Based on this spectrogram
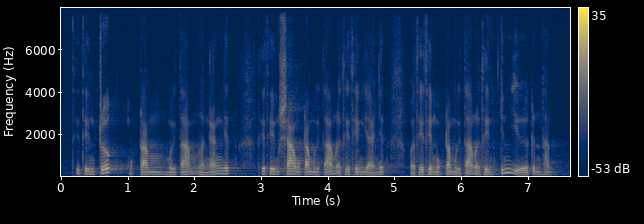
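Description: This man has an ordinary speaking voice, with a medium pitch and a moderate pace. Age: 60s. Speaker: pastor. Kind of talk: sermon.

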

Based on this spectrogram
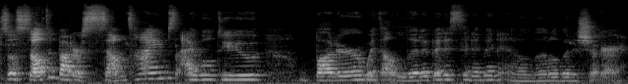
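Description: Fairly quick, lively speech from a woman at medium pitch, with noticeable background noise. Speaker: podcast host. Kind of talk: casual chat, storytelling.

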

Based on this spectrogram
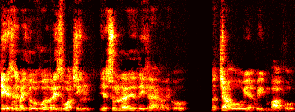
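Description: A man with an ordinary speaking voice speaks at a fairly low pitch with lively intonation. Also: moderate pace. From Haryana, India. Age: 40s. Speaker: podcast guest. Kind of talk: casual discussion.

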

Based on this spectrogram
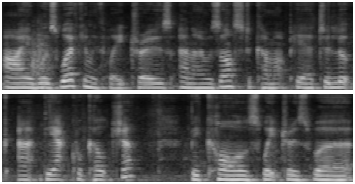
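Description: Over noticeable background noise, a woman with a very deep, low pitch speaks at a moderate pace in a monotone, flat intonation. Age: 60s. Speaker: food writer. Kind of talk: casual chat. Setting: small hut by a bay.

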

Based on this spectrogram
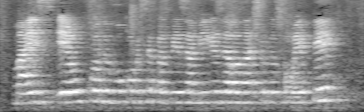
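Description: A woman's high-pitched voice at a fairly quick pace, amid noticeable background noise and audible room echo. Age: 30s. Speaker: teacher. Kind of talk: casual chat.

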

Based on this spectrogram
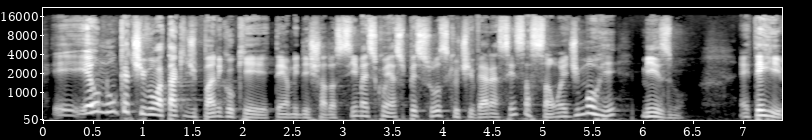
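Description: A man's fairly high voice with very wide pitch swings at a moderate pace, on a very clean recording with a silent background. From Europe. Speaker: podcast host and speaker on digital transformation. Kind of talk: podcast monologue.

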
